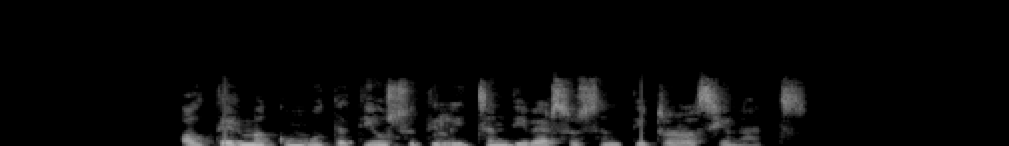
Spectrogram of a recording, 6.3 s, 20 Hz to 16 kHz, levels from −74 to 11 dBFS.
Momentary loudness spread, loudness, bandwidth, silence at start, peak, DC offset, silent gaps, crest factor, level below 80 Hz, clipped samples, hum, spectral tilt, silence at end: 14 LU; -27 LUFS; 7.8 kHz; 1.15 s; -10 dBFS; under 0.1%; 4.81-4.87 s; 18 dB; -60 dBFS; under 0.1%; none; -5 dB/octave; 1.3 s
